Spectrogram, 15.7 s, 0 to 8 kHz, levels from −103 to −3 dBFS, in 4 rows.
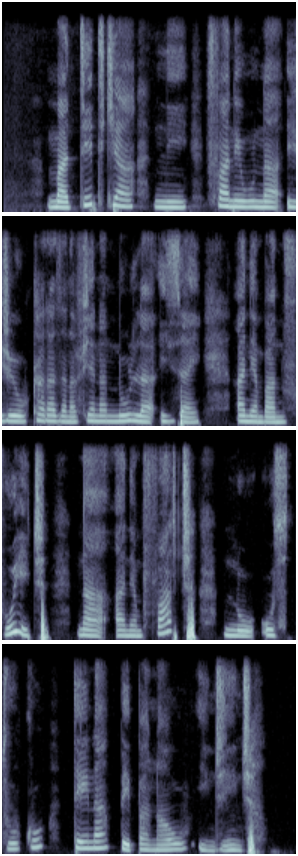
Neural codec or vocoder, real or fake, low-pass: none; real; 7.2 kHz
